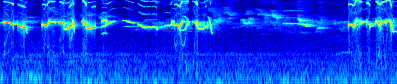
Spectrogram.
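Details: Oriental magpie-robin lure song to make quiet birds answer; loud repeated whistled phrases with chattering clicks, a softer warbling middle, then another loud burst.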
